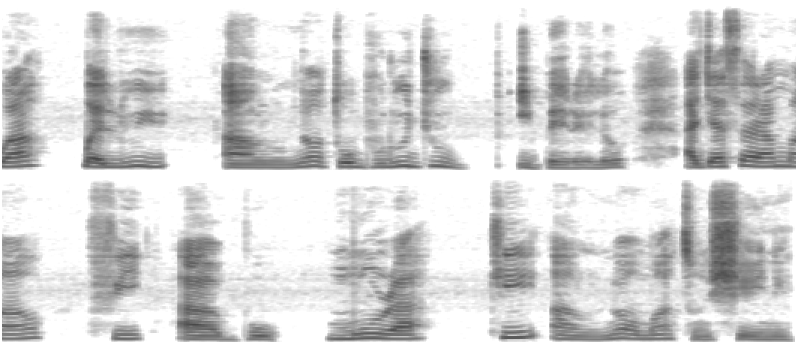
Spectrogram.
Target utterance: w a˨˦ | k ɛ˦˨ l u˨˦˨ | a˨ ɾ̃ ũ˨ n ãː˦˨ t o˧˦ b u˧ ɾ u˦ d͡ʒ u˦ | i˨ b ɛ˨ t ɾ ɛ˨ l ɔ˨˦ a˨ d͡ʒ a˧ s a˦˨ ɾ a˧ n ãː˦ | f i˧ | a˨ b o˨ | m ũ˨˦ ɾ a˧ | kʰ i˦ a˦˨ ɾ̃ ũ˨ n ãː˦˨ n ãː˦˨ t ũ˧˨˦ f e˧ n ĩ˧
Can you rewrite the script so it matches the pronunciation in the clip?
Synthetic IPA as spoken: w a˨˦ | k͡p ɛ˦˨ l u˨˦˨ | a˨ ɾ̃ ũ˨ n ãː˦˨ t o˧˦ b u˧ ɾ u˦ d͡ʒ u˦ | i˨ b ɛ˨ ɾ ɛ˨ l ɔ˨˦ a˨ d͡ʒ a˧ s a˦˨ ɾ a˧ m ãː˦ | f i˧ | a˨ b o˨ | m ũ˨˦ ɾ a˧ | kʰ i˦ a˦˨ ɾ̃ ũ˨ n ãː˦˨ m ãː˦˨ t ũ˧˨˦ ʃ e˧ n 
